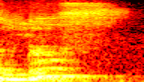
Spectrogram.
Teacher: at the end if you have voiceless sound then the length is less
